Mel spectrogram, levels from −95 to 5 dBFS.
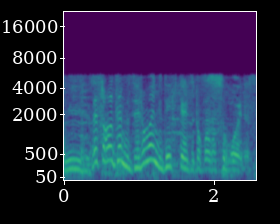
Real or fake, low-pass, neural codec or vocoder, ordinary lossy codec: fake; 5.4 kHz; vocoder, 44.1 kHz, 128 mel bands, Pupu-Vocoder; Opus, 64 kbps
